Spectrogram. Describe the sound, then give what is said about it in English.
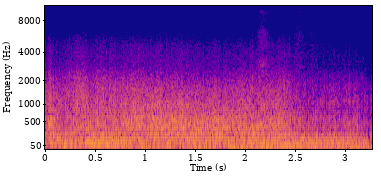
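An explosive boom used as a time machine sound effect: a loud, dense rumbling roar held steadily for over three seconds, with a thin high whine appearing briefly near the end. “I kind of like the time machine. Because the time machine is like, boom! Yeah, it's instant.”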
